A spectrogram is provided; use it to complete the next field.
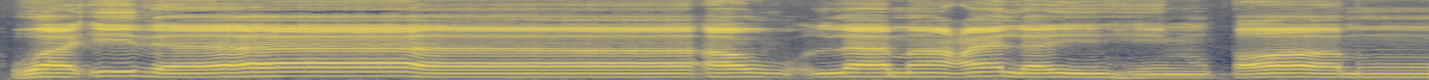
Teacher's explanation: আমরা যটা এমনভাবে উচ্চারণ করব যেন এটা জাল না হয়ে যায়, য মোটা করে উচ্চারণ করতে হবে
